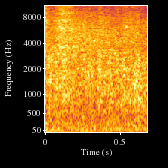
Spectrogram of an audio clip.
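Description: A loud, dense explosion sealing a room shut, a continuous roaring boom filling the short moment without a clear start or decay, close and overwhelming, no talking.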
